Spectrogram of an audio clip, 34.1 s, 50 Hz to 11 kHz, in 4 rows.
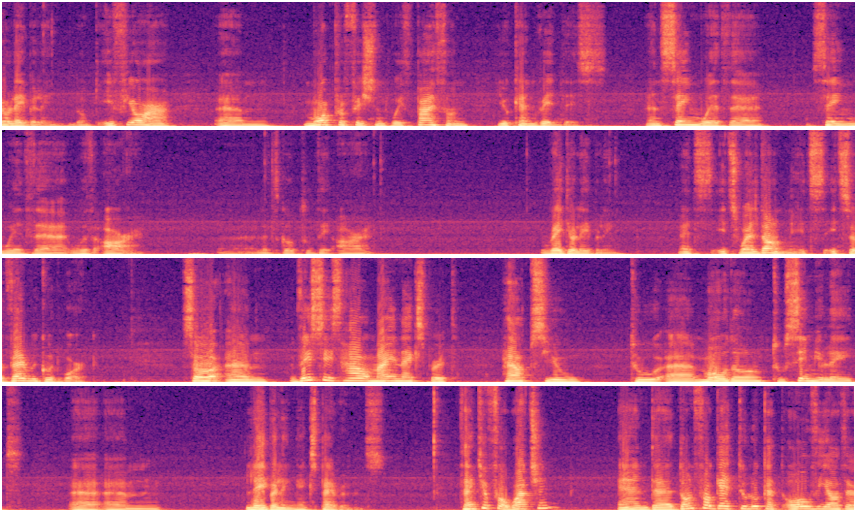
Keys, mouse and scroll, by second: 0.4 click, 3.3 middle click, 3.3-3.8 scroll up 4, 3.6 middle click, 4.2-4.6 scroll up 2, 5.4 scroll up 4, 8.8 click, 11.1 click, 12.2 click, 14.6 click, 16.4 scroll down 2, 16.9-19.2 scroll up 4, 20.4 click.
